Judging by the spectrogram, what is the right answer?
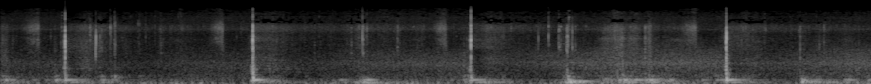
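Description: Gränsfors Bruk axe chopping into a log: four sharp strikes about two seconds apart.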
